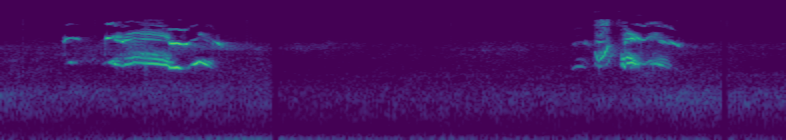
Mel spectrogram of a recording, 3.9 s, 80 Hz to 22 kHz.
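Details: Bald eagles at a Southwest Florida nest at dinner time on 14 February 2024, an adult pair with their eaglet, captured by a nest camera: two bursts of high, thin chirping notes with harmonics over a steady low background hum.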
